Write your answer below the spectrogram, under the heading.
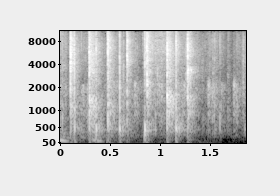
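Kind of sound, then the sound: crowd, audience clapping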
